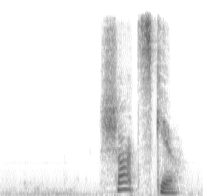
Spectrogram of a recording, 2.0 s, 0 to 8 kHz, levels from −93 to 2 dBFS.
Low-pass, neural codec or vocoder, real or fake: 7.2 kHz; codec, 16 kHz, 0.5 kbps, X-Codec, HuBERT features, trained on LibriSpeech; fake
